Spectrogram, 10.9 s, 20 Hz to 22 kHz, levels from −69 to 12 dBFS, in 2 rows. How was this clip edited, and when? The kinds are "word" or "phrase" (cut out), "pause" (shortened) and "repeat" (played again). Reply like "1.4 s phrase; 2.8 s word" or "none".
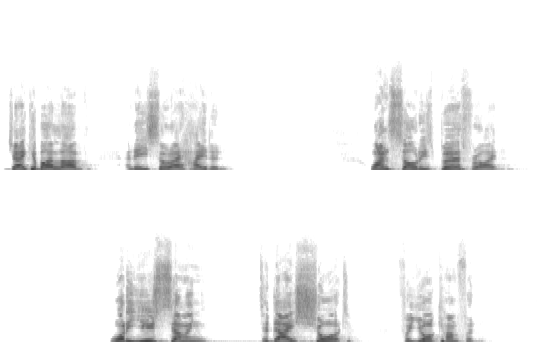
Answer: none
